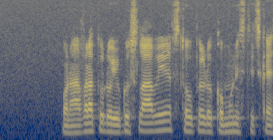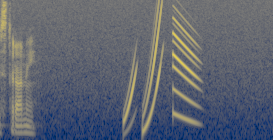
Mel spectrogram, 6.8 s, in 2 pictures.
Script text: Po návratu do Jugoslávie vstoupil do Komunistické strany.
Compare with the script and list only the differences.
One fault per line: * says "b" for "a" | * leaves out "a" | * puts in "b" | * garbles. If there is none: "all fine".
all fine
